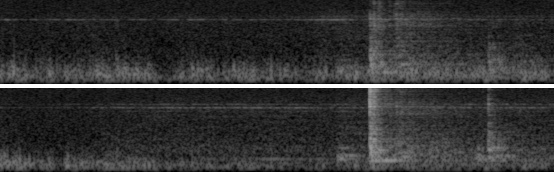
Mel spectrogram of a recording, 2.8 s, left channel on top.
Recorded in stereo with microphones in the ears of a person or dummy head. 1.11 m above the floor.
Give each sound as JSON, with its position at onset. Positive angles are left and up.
{"t": 1.7, "sound": "keys jangling", "side_deg": -75, "distance_m": 1.9}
